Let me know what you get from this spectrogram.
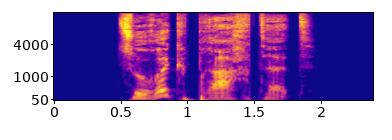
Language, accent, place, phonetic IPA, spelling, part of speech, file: German, Germany, Berlin, [t͡suˈʁʏkˌbʁaxtət], zurückbrachtet, verb, De-zurückbrachtet.ogg
- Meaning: second-person plural dependent preterite of zurückbringen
